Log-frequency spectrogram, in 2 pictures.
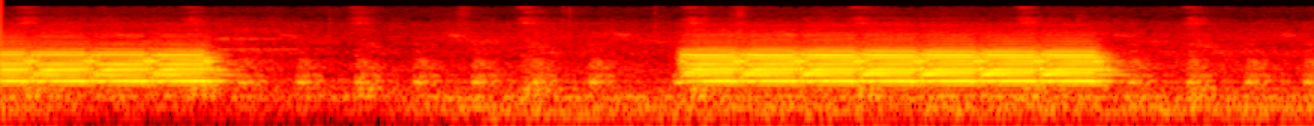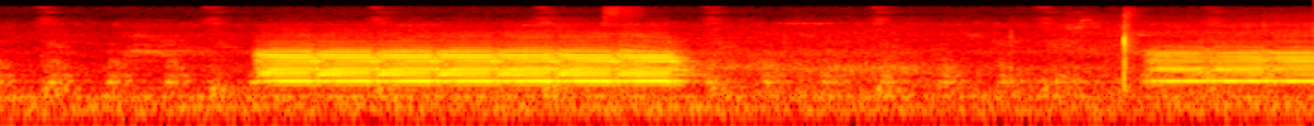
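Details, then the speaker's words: Mobile MRI trailer in a hospital parking lot, recorded from outside while a man is scanned to check a mass on his brainstem; loud steady droning blocks alternating with rapid tapping pulses, like keyboard typing: MRI scanner noise. "kinda sounds like somebody playing on a computer keyboard okay so that's what the sound of an MRI machine is now you know"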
